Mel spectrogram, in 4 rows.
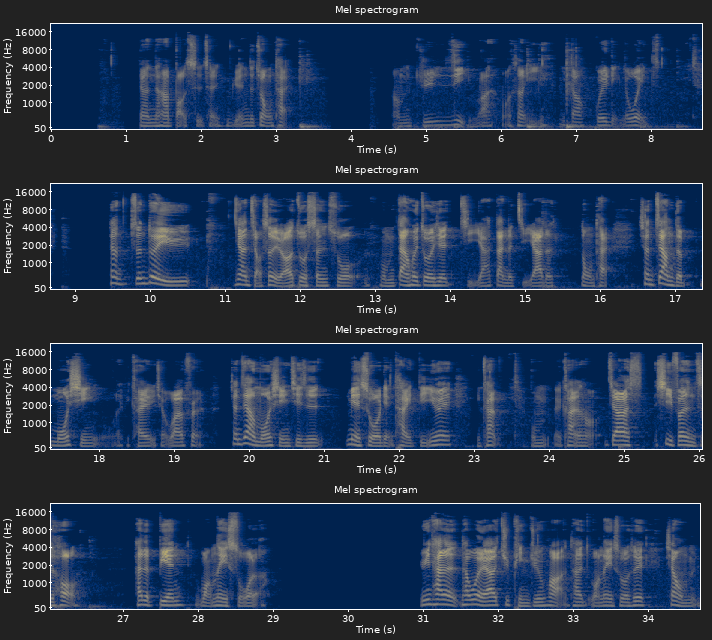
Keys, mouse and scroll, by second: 0.1-1.2 right drag, 1.2-3.3 middle drag, 3.3 KP_1, 5.0 g, 8.0-11.1 shift+middle drag, 15.3-15.9 scroll up 1, 15.9-16.3 scroll down 1, 16.4 drag, 16.7 click, 18.1-20.2 drag, 20.6 drag, 22.9 click, 23.7-25.8 drag, 25.8-26.2 scroll up 5, 26.2-26.6 shift+middle drag, 26.6-29.3 scroll up 3, 29.3 click, 30.3 click, 31.4 click, 32.3 click, 34.1-34.7 drag.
